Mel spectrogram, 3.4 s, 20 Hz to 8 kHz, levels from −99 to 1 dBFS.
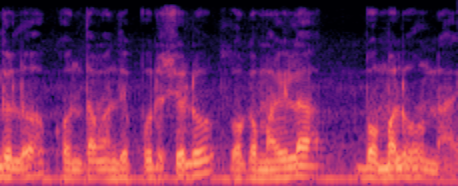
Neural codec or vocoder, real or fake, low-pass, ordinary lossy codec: codec, 16 kHz, 16 kbps, FunCodec, trained on LibriTTS, 50 frames a second; fake; 7.2 kHz; none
